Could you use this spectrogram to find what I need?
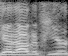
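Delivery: mock loud, forceful yelled shout. Retelling ordering intruders out of the house: retelling own shout. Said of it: "I shouted".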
